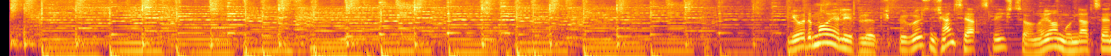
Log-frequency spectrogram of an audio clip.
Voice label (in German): Eifeler Mundart; Neue Studienfächer an der BIB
